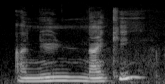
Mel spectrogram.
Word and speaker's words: Anunnaki: Anunnaki? – Yep.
